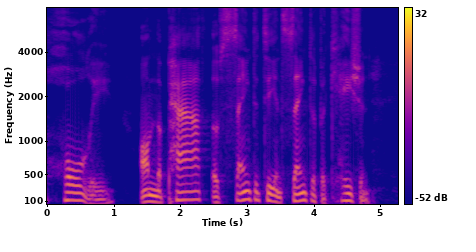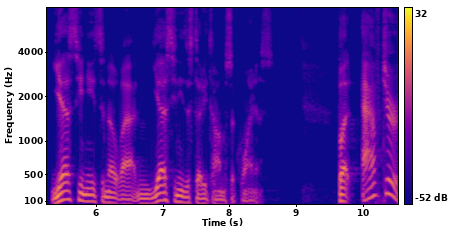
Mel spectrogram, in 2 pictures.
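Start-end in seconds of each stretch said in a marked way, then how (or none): none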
